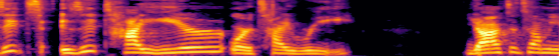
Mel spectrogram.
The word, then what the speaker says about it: Tyre: a video real fast so I can make sure I have his name pronounced right I just can't hear somebody say it okay okay Tyree okay okay Tyree all right what do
